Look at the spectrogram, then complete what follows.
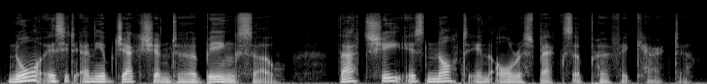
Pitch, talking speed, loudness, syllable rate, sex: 115 Hz, 160 wpm, -19 LUFS, 4.1 syllables/s, male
